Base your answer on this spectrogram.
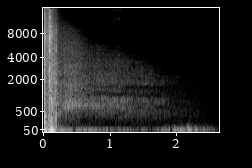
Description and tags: Firing Semiauto Rifle 2
Field recording of a rifle # 2.
Firearm, firing, FX, gun, rifle, shooting, shot, weapon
